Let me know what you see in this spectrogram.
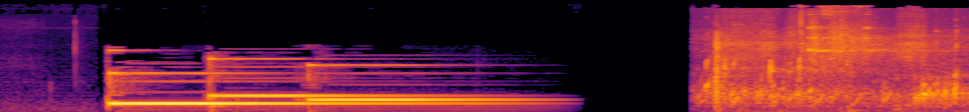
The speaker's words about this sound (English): Okay, let's get on to Saturday night's main event. Let's hear those NBC chimes.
